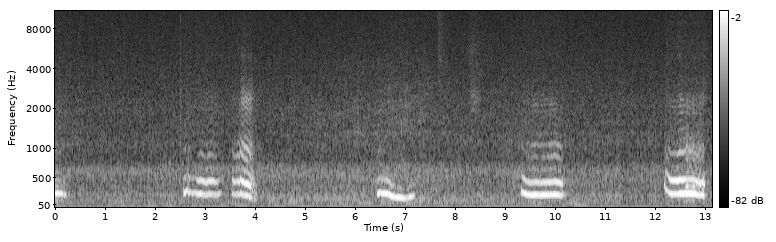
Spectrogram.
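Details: Sleeping pet cat named DonDon snoring loudly indoors: tonal, whistling nasal snores with clear overtones, some falling in pitch, coming roughly every three seconds with quiet breathing gaps between in a small, still room.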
